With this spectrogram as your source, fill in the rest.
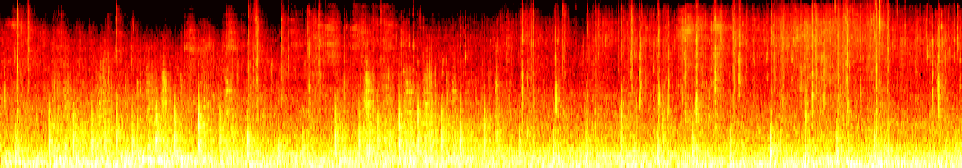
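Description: Footsteps thud on wooden stairs and floorboards.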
